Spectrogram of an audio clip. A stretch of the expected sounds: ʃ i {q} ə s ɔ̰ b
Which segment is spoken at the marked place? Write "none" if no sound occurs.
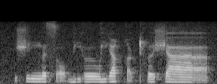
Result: ŋ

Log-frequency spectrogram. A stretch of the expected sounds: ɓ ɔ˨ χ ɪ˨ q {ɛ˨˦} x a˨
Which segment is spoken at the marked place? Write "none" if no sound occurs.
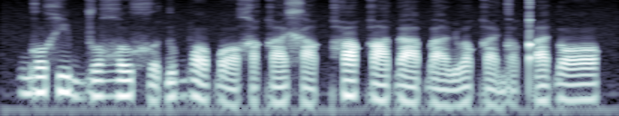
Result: ɛ˨˦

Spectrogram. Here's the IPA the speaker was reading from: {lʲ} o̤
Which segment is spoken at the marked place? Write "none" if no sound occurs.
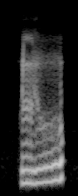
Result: lʲ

